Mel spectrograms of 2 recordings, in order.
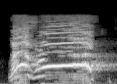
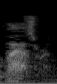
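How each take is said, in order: First: It is said firmly and with confidence. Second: It is said hesitantly and uncertainly.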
